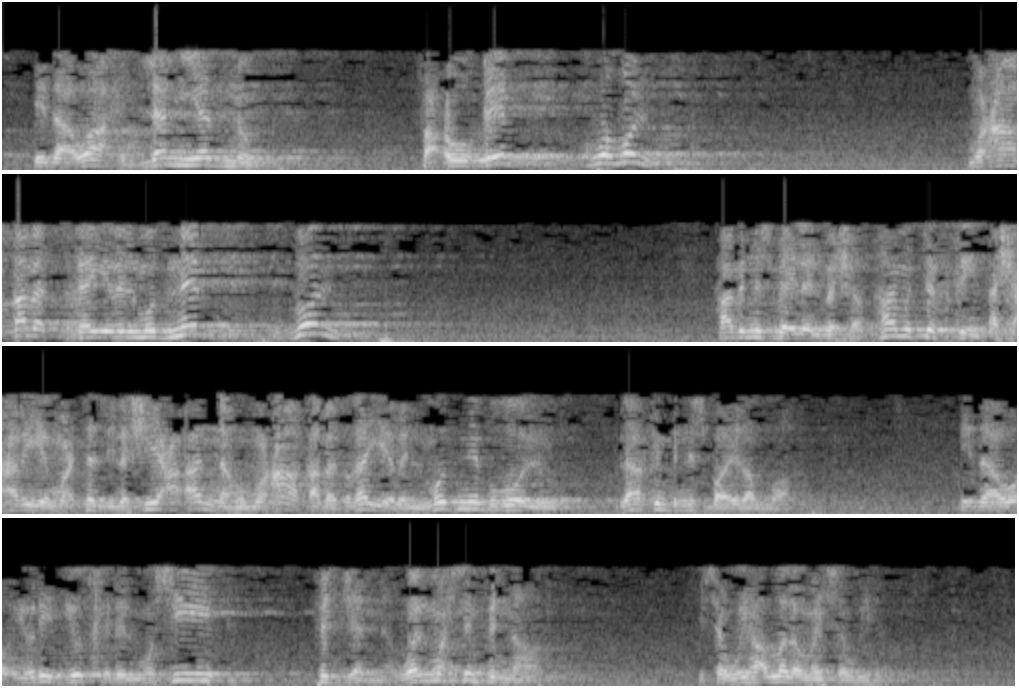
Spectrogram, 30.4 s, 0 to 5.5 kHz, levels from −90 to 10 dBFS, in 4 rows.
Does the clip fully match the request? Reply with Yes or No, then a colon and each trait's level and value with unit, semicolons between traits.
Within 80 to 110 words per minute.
Yes: average, 85 wpm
